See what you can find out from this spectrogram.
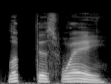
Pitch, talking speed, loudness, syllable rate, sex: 125 Hz, 160 wpm, -16 LUFS, 3.7 syllables/s, male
